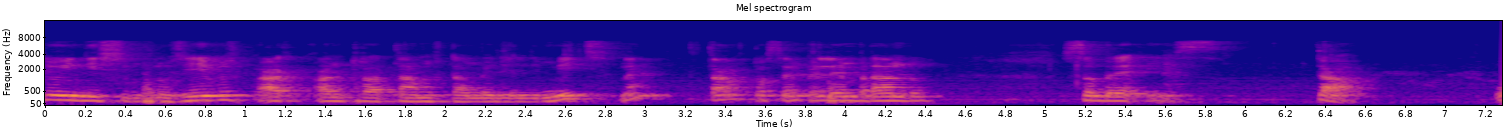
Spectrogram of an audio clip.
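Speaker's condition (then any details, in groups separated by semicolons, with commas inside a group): No condition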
